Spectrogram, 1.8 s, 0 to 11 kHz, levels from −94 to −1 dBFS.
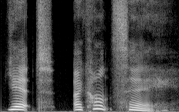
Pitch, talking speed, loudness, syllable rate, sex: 235 Hz, 135 wpm, -19 LUFS, 2.7 syllables/s, female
